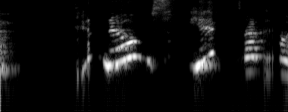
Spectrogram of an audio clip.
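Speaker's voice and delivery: very high giddy shrugging; giddy unsure. Retold or imitated. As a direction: float it out high and dazed. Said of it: "I go".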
